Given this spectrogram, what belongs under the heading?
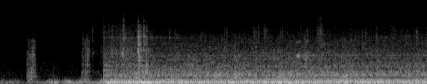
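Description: A Jeep CJ5 engine with about 75 horsepower starts up after a couple of faint knocks, then runs with a loud, steady rumble as the Jeep is driven off.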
